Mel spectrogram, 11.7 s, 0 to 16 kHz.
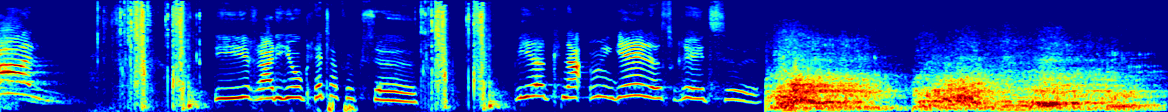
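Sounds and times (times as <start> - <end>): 
speech: 2.2 - 4.5, 5.2 - 8.6
lion roaring: 7.7 - 11.6.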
